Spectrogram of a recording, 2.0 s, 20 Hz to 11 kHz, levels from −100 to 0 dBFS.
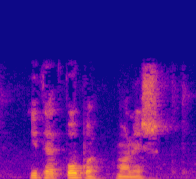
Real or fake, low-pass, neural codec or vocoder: real; 7.2 kHz; none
